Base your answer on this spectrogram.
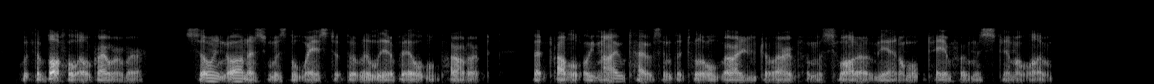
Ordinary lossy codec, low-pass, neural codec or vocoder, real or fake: Opus, 24 kbps; 5.4 kHz; autoencoder, 44.1 kHz, a latent of 192 numbers a frame, MeloTTS; fake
